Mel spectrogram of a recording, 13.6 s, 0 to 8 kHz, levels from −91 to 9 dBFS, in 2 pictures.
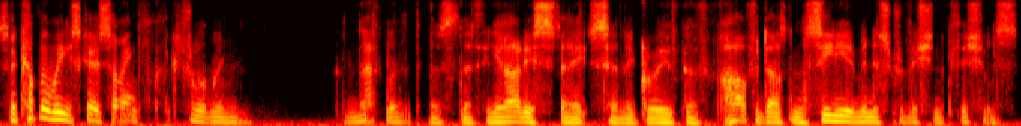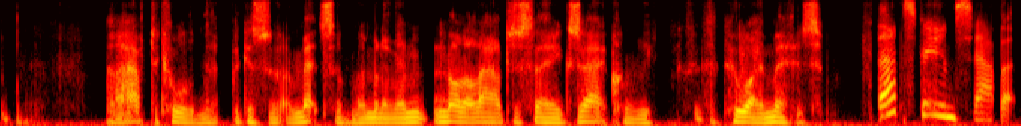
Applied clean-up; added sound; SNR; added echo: neural diffusion model UNIVERSE++.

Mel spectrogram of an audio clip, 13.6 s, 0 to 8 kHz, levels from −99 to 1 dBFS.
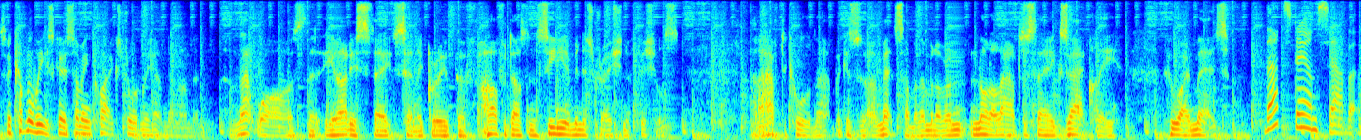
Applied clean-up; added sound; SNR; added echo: none; Drum / Drum kit; 12 dB; none.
